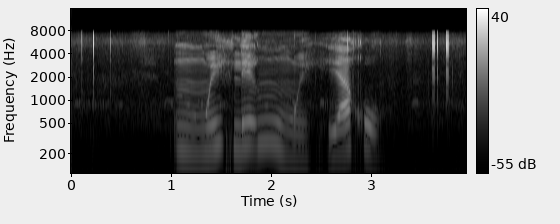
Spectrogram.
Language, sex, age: Tswana, female, 22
